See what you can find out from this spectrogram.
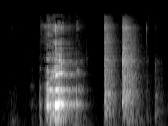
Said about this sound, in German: Ja, ich hab gerülpst.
